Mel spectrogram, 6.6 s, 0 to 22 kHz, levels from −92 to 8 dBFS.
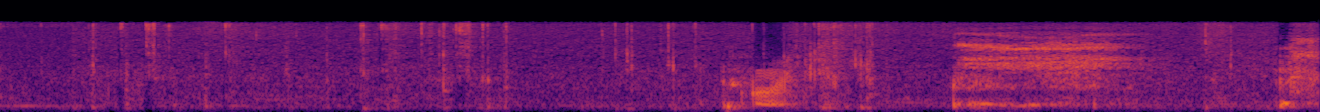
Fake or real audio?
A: real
